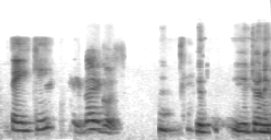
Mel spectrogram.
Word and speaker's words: Θεϊκή: Is that called an umlaut where does it make you pronounce the vowels separately? Is that what that? That's the two dots. Yeah, that's what that's telling us. Okay. Otherwise, E, I together is just an E sound.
